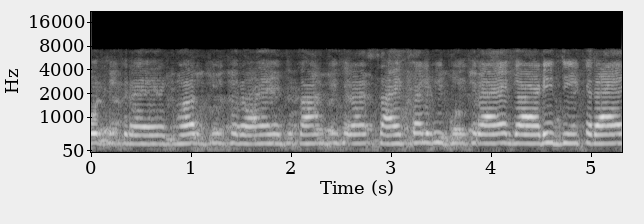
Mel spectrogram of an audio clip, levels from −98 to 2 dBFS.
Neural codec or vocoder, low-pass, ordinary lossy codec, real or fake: codec, 16 kHz, 4 kbps, FreqCodec, smaller model; 7.2 kHz; AAC, 48 kbps; fake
